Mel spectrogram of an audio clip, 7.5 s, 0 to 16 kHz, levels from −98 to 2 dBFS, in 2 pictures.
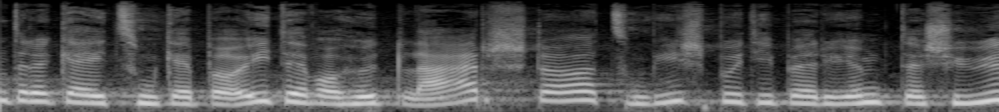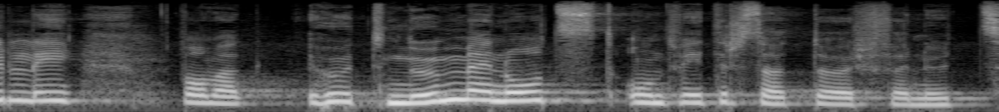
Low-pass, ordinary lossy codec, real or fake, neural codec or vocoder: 14.4 kHz; Opus, 64 kbps; real; none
